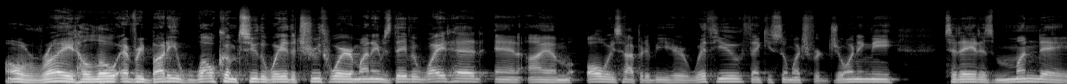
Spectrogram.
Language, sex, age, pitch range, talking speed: English, male, 30-49, 100-120 Hz, 215 wpm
